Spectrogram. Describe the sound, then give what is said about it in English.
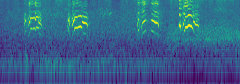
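An oystercatcher next to a road in New Zealand calls in four loud, shrill bursts of rapid piping, each a quick run of sharp notes, over a steady low rumble of outdoor background noise. “It's a beautiful oyster catcher just next to the road.”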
